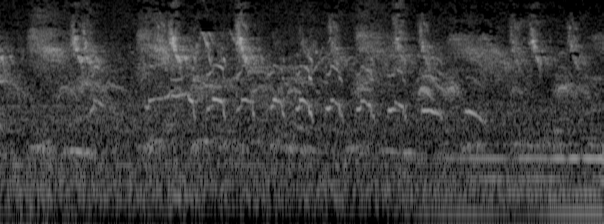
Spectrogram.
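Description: Birds chirping and singing, with a quick series of short falling whistled notes in the middle. Soft ambient music tones swell in near the end.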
